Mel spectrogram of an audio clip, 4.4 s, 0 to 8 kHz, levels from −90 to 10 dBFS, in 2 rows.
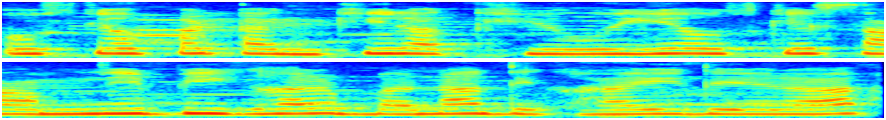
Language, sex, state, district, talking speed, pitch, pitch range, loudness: Hindi, female, Uttar Pradesh, Lucknow, 190 wpm, 255 Hz, 240-260 Hz, -13 LUFS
